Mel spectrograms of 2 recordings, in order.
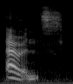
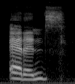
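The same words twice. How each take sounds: First: It is said with a natural English accent. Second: It is said with a Bengali accent. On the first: "a more natural English accent" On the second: "the way we learn to speak with our Bengali accent"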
